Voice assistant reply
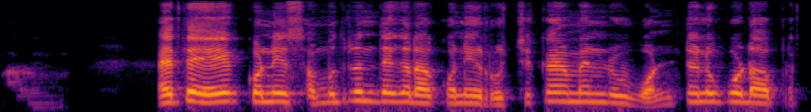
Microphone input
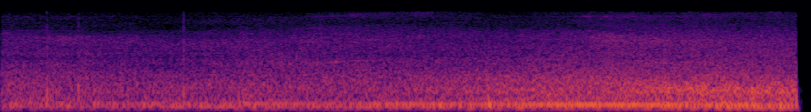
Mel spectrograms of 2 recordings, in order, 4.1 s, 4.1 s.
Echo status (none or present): none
